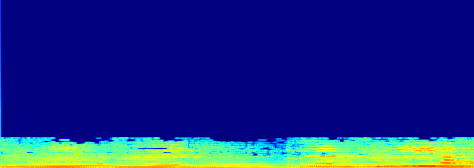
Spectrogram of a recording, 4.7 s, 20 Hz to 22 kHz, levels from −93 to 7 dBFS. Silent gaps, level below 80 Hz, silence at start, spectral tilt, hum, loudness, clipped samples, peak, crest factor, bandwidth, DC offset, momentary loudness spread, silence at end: none; -56 dBFS; 0 s; -11.5 dB/octave; none; -20 LUFS; under 0.1%; -4 dBFS; 16 dB; 4.2 kHz; under 0.1%; 13 LU; 0 s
